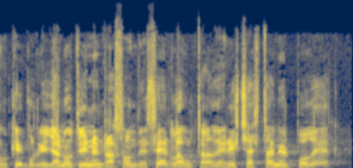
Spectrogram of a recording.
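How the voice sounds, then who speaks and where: Noticeable background noise fills the recording. Through it, a man talks with a fairly high pitch. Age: 70s. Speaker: interviewee. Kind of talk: interview. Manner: halting.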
